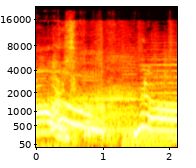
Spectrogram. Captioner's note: gasps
